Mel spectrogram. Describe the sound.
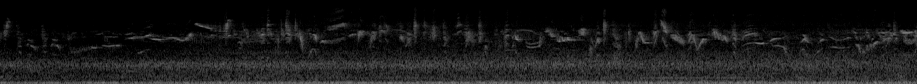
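Bird song mixing whitethroat-like warbling with blackbird-like phrases: many quick chirps and twittering notes run without a break, over a steady low background rumble.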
